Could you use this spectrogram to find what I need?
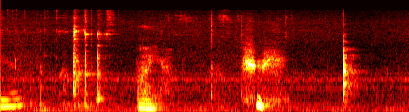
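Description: A porcelain lid clinks against a teapot.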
